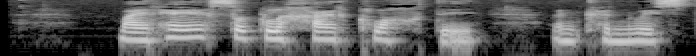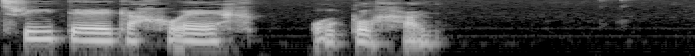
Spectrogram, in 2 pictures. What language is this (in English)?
Welsh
